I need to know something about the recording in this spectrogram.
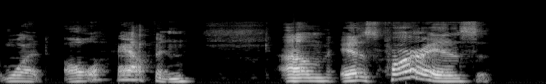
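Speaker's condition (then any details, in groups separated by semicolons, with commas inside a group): Brain injury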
